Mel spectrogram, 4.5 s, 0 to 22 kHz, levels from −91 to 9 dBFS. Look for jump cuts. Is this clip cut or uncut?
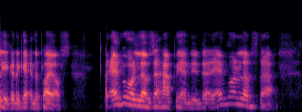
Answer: cut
